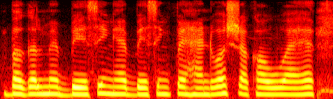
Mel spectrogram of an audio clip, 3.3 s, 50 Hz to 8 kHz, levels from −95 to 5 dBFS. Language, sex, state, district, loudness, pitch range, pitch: Hindi, female, Jharkhand, Garhwa, -15 LUFS, 200-215 Hz, 205 Hz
